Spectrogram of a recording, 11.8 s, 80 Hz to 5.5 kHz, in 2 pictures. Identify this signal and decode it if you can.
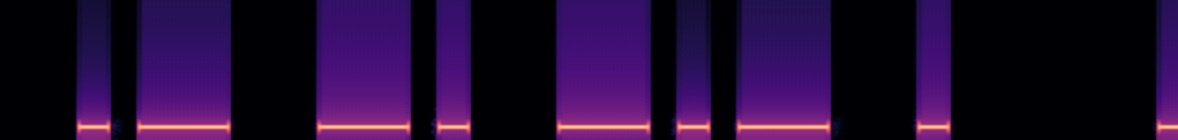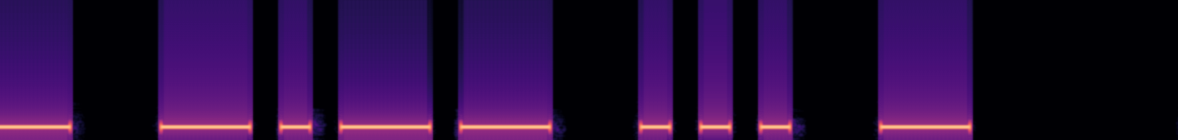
Morse code, heard as a keyed tone, about 8 wpm, 600 Hz. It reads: ANKE TYST
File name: Korte ord DK 8wpm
